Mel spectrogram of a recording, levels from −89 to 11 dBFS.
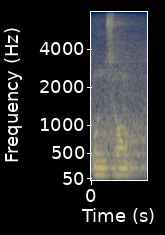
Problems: low volume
